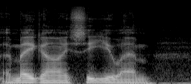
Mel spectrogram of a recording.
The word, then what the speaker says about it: Magicum: Yeah, so the mod is a magic mod, and it's called Magicum. But it's just the exact way it's spelled, Mage cum, and it's just like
